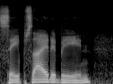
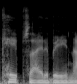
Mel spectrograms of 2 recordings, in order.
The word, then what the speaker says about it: capecitabine: And the last thing I'd say is, you know, saw a bunch of people were annoyed that I called it capecitabine. Said I should have used that hard C sound, capecitabine.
